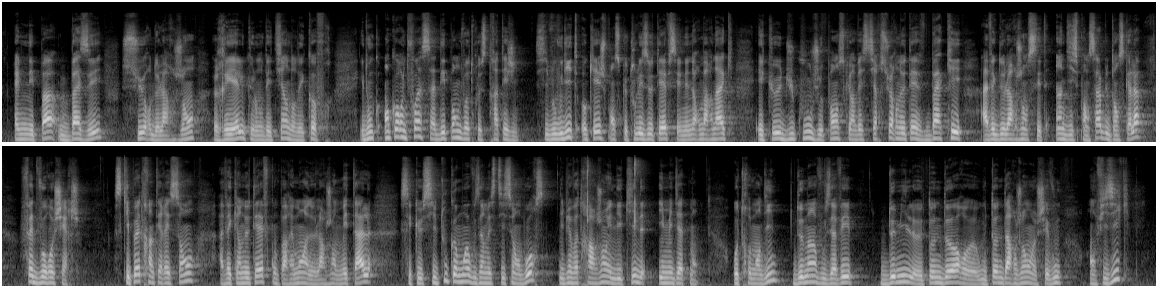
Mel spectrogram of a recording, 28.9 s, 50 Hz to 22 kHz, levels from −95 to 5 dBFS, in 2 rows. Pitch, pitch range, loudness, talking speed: 145 Hz, 135-165 Hz, -26 LUFS, 220 wpm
